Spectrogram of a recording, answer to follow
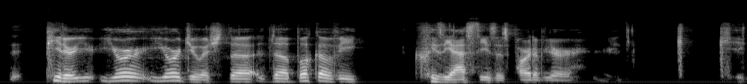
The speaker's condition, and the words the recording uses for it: Stuttering. I'll never forget how empowering it was to realize that looking at the ceiling was not a necessary part of my stuttering.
